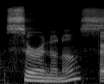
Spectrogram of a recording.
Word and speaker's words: Cernunnos: Cernunnos. – Very nice. – I apologize if that's not the actual Celtic pronunciation or how anybody else pronounces it, but that's how I've heard it pronounced.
